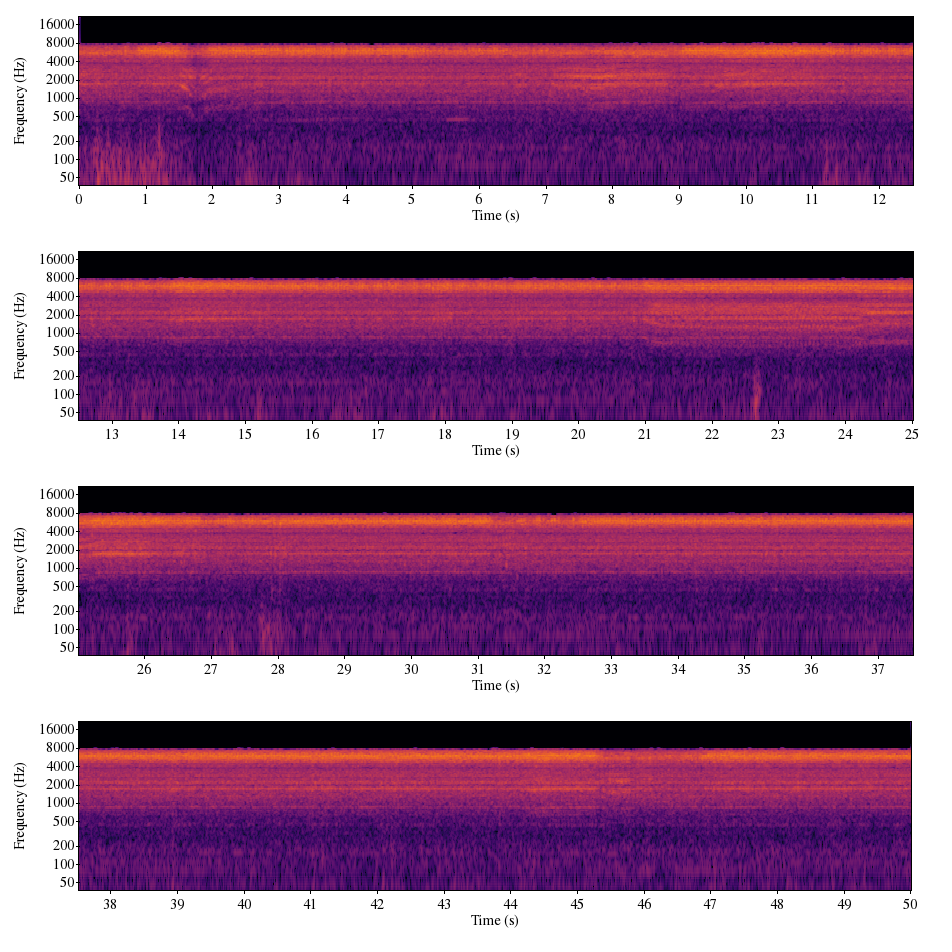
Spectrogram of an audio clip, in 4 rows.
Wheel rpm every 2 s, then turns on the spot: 210, 200, 230, 230, 220, 230, 230, 230, 230, 230, 220, 200, 210, 230, 230, 230, 230, 230, 230, 230, 240, 240, 230, 230, 230.
none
